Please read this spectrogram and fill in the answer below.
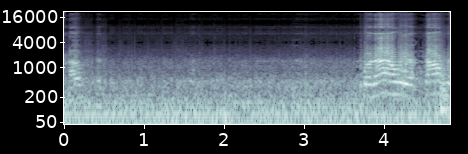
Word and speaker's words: Houston: I know it looks like you would pronounce it Houston, but it's Houston.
